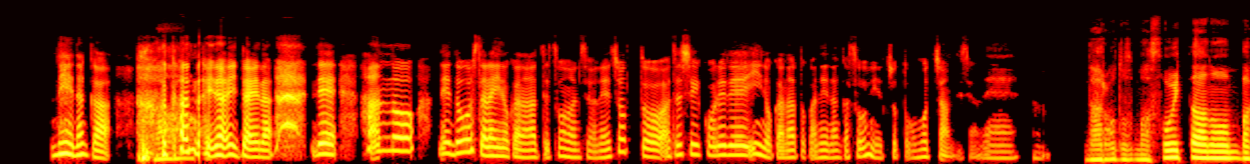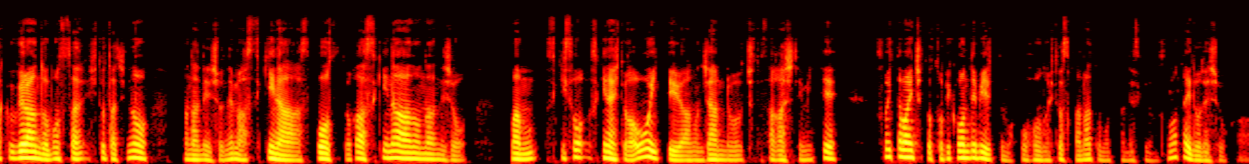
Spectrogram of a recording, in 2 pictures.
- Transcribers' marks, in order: laughing while speaking: "わかんないなみたいな"
- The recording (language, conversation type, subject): Japanese, advice, 他人の評価を気にしすぎない練習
